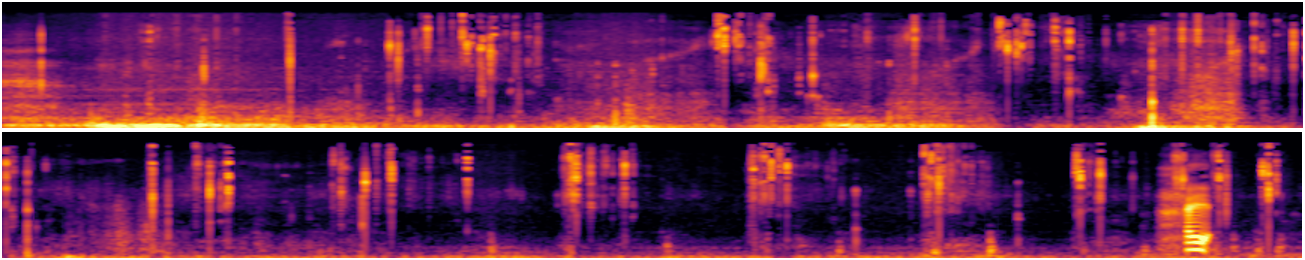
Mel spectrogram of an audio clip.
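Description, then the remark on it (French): ASMR mouth sounds: wet, squishy chewing with sharp clicks and crunchy bites repeating irregularly, intimate and loud against a quiet background, with no talking. “Là, ce qu'on entend, c'est un bruit de mastication, mais ça, et c'est dégueulasse.”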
